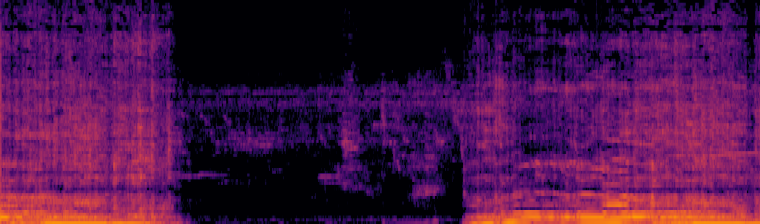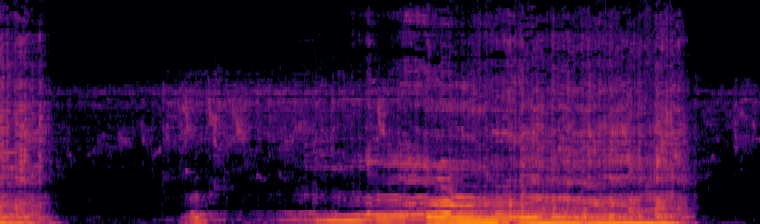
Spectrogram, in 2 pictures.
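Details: A black-maned lion in Central Kalahari Game Reserve, Botswana, gives long, deep, rumbling roars, each swelling and then falling away over several seconds.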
